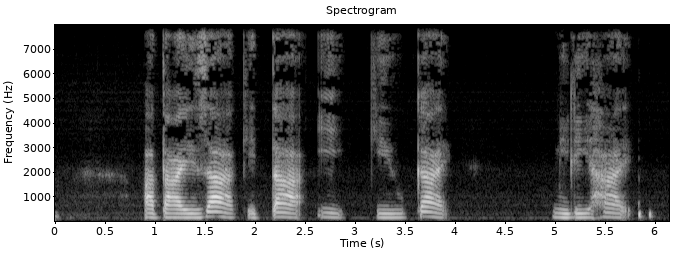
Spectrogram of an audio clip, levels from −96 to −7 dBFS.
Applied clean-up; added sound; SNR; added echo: none; none; none; none.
